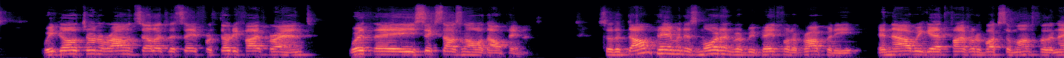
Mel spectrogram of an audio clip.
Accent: Germany; moved away as an adult; now in Phoenix, United States; I'm in Phoenix, Arizona. I've been there for 22 years, originally from Germany

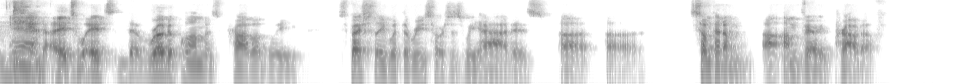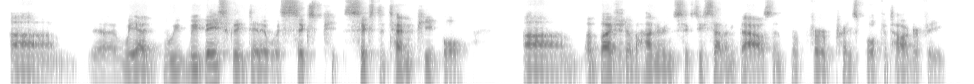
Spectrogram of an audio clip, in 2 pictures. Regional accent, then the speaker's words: Lake Tahoe, United States; We're both from Lake Tahoe, and that's what all our friends did.

